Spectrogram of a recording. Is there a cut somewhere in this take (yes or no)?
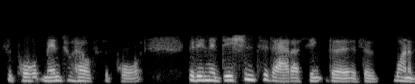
no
